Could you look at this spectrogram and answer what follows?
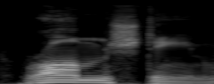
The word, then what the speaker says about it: Rammstein: Somebody said it's R-U-M-M-Steen, Rammstein, which I think is right. But another guy said it's Ramstein. So I think it's Rammstein.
